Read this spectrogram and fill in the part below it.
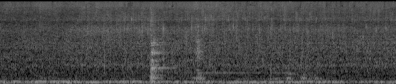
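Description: Raw plantain pieces, curry leaves and green chillies fry with onions in hot oil, giving a steady loud sizzle with a couple of brief stirring scrapes.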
